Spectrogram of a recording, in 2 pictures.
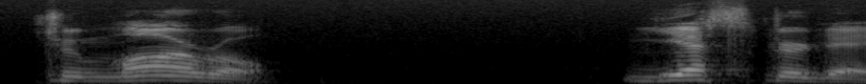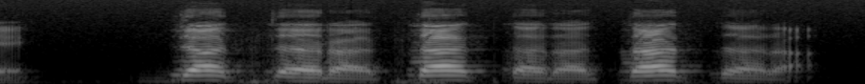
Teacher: the accent in Ashkenaz, the accent goes at the front of the word.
